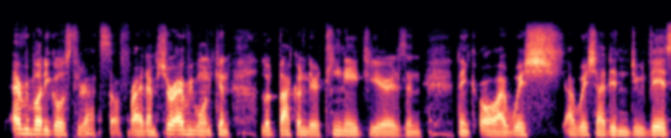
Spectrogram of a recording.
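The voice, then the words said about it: Mixed Nigerian, Irish-Jamaican, English accent. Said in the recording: “I had the Nigerian, and the Irish Jamaican, and then I spent some time in England. So, which is why my accent is what it is”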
